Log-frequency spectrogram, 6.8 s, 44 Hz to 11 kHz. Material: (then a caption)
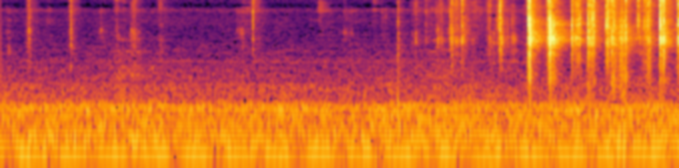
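Plastic. A small red and gold 2023 Flash action figure of hollow molded plastic with ratchet joints is held in both hands while fingertips bend and twist its leg and foot joints. Faint, soft ticks over a low steady hum give way in the last seconds to a quick run of sharp, bright clicks and crunches.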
